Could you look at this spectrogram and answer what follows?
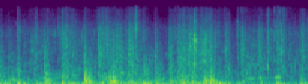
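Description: Irregular knocks and thumps of freshly caught trevally being handled and flapping against the boat's slatted deck.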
